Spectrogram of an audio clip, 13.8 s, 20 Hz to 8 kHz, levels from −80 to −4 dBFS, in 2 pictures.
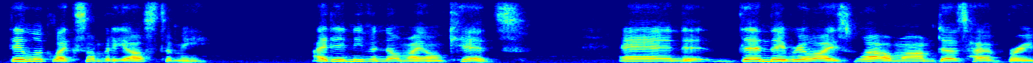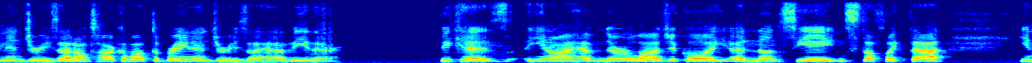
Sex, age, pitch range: female, 40-59, 210-280 Hz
